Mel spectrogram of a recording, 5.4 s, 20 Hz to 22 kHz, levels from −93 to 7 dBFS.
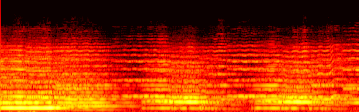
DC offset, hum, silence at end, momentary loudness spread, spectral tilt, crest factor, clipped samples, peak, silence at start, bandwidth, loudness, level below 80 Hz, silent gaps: under 0.1%; none; 0 s; 16 LU; -9.5 dB/octave; 16 dB; under 0.1%; 0 dBFS; 0 s; 5.6 kHz; -16 LUFS; -48 dBFS; none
